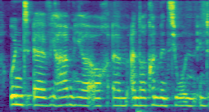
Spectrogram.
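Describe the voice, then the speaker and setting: A woman with an ordinary speaking voice talks at a moderate pace, her pitch fairly high. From Germany. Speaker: political science professor. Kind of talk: interview.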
